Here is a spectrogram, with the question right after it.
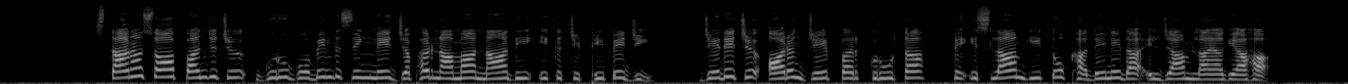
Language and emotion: Dogri, neutral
